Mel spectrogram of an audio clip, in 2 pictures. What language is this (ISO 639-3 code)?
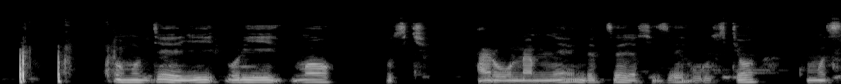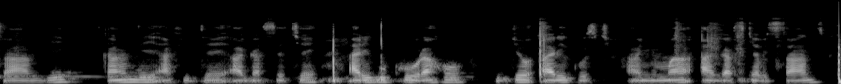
kin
